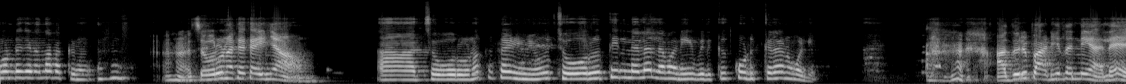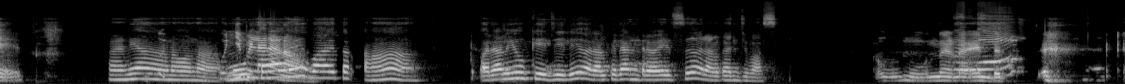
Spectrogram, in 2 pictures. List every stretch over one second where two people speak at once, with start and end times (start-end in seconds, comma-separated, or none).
none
